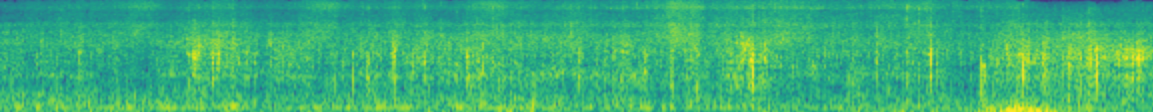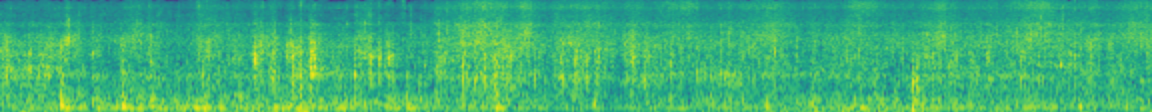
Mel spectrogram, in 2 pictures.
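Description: Mountain bike riding a rocky gravel trail: steady tyre noise on grit and stone with frequent rattling clicks and knocks from the bike, and wind on the camera microphone. A heavier low thump comes about five seconds in.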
